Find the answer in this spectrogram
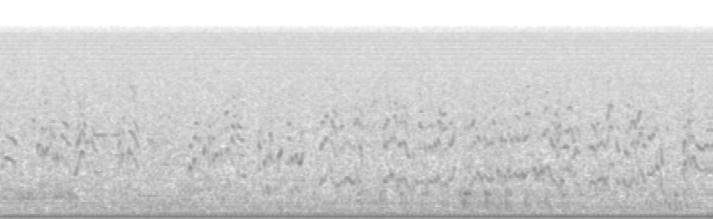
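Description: Near silence: a faint steady hiss and low hum, with faint short warbling chirps scattered throughout.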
